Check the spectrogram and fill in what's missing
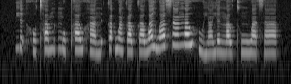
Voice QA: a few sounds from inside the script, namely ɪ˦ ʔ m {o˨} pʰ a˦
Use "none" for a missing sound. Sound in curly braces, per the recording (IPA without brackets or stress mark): o˨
